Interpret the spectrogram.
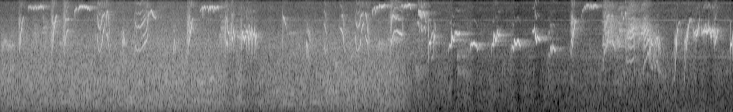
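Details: Cucak cungkok in rolling, rapid-fire "ngeroll tembak" song used to prompt silent caged birds to sing: dense high chirps and quick whistled slurs, masked by broad hiss for the first five seconds, then clearer, choppy bursts.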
